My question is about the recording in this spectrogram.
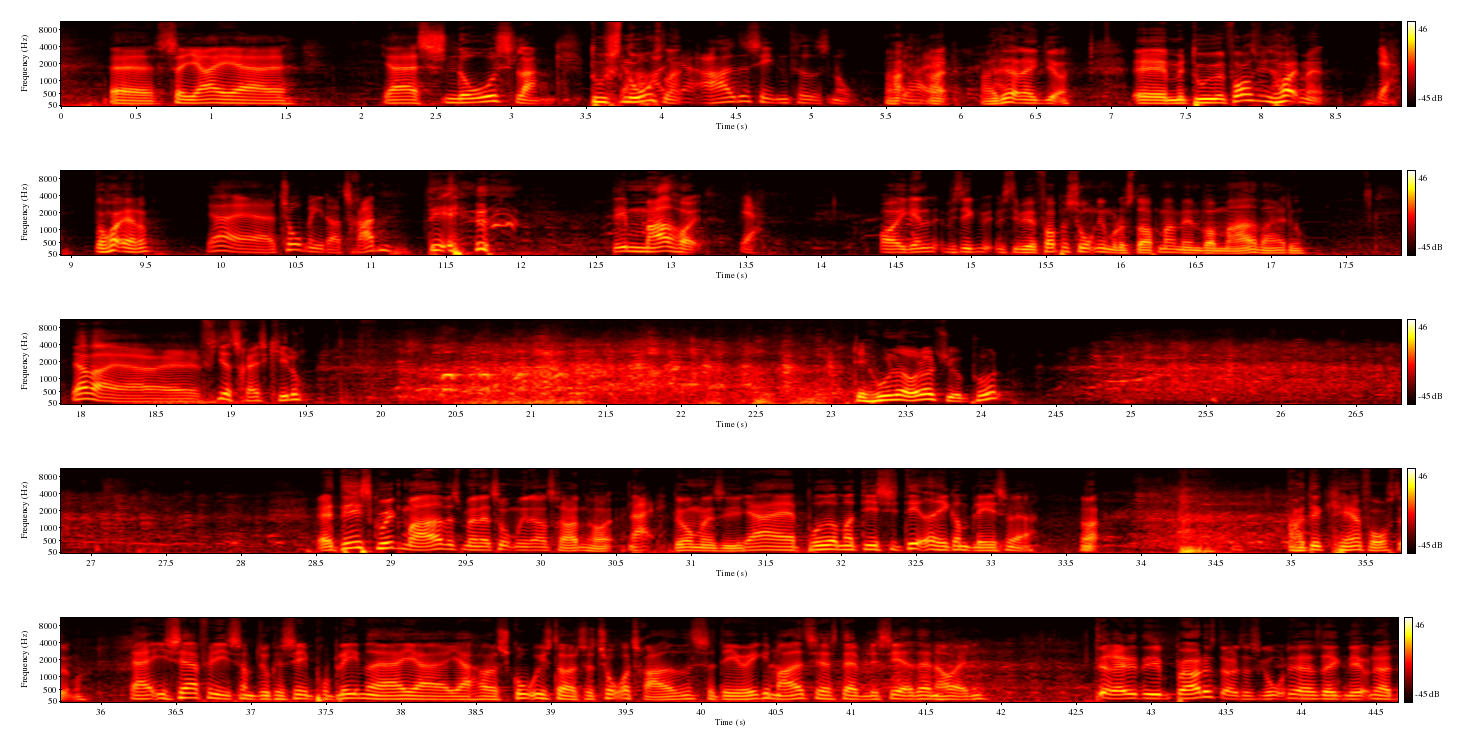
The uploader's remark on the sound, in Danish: LIVE fra Ramsømagle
